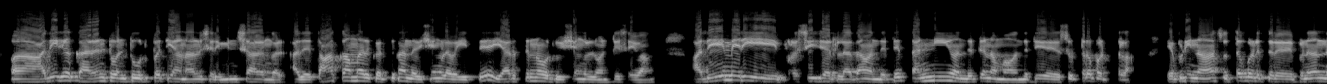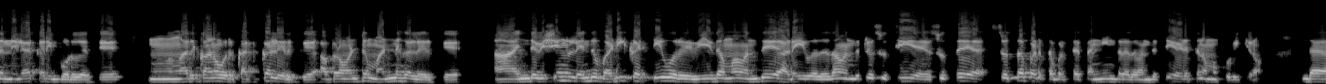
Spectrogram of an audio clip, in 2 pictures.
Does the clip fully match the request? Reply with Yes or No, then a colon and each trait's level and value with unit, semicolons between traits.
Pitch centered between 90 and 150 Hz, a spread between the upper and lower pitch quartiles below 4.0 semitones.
No: low, 135 Hz; average, 4.3 semitones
